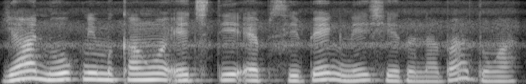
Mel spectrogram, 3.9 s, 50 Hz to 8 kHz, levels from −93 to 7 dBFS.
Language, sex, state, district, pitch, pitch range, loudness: Garo, female, Meghalaya, South Garo Hills, 200 Hz, 180-215 Hz, -14 LUFS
